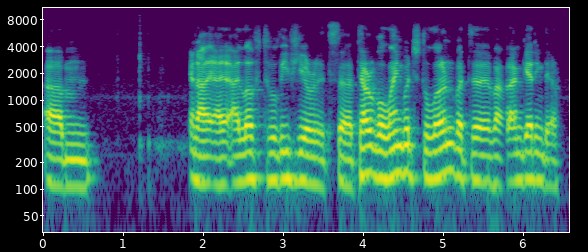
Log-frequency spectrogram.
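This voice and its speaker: A middle-aged man from Portugal talks in a relaxed interview, stopping and restarting often and filling the gaps with ums. His voice sits at an ordinary pitch. The sound comes over a video call and is slightly dull. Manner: halting, many fillers and restarts. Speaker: guest printmaker. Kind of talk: casual interview talk.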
